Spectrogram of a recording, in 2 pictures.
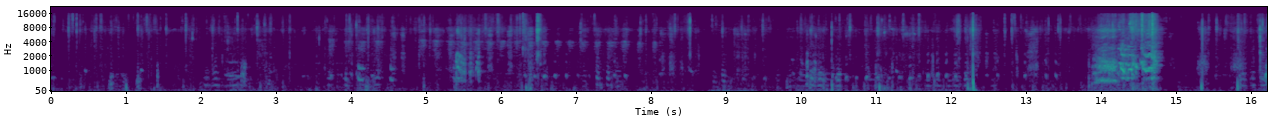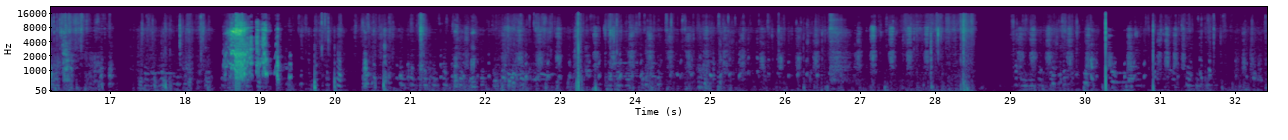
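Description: Domestic chickens clucking intermittently in a flock, with light scattered clicks. Near the middle come two brief louder outbursts, the second the loudest.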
